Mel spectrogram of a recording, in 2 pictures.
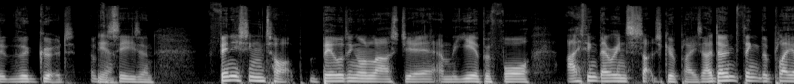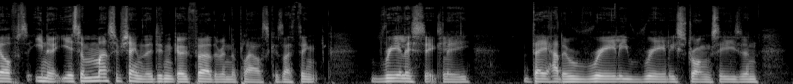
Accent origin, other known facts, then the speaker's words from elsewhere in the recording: East of England, United Kingdom; accent: east of England; See, my accent from the east of England, I say Houston.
